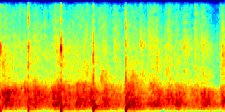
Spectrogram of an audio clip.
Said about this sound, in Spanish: Bueno, dele un aplauso gigante a Dios y tome asiento.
